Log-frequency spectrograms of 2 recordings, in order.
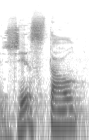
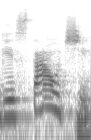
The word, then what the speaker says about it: Gestalt: É gestal terapia. Se pronuncia gestalt, que é uma palavra alemã.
